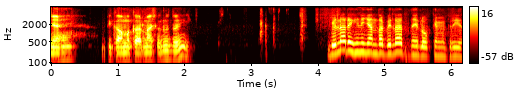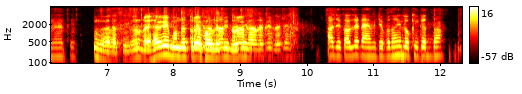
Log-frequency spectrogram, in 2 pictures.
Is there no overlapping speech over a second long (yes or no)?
yes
